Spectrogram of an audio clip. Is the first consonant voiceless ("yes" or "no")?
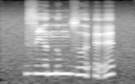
no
